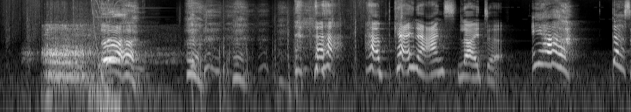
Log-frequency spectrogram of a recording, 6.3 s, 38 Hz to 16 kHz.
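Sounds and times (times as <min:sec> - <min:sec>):
robot bird giving a lion-like roar: 0:00.2 - 0:01.9
speech: 0:04.3 - 0:06.3.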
